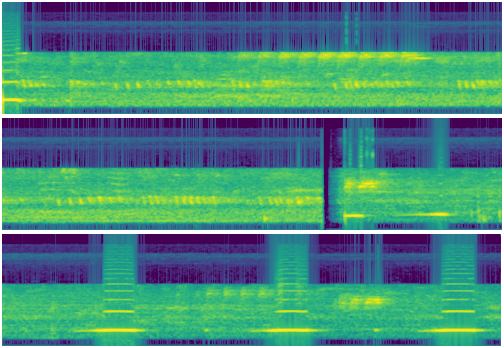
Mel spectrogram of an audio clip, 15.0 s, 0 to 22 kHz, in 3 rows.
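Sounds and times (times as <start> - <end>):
birds chirping and trilling: 0.2 - 14.9.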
